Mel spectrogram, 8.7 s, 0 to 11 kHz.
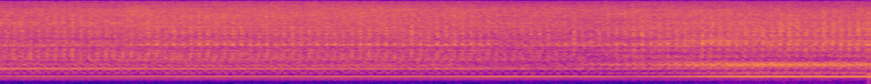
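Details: Hyundai Santa Fe CM, G6EA 2.7 V6, cold idle: steady fast tapping about four per second over engine note; knock from inside engine, cause unconfirmed.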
